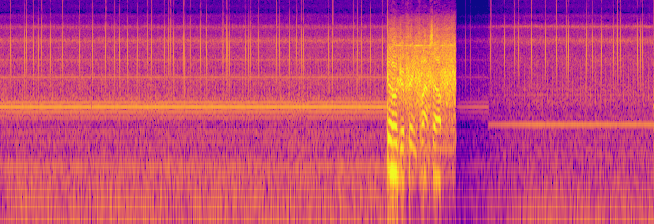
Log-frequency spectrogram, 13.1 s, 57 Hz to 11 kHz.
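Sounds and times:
faint crackling clicks: 0.0 - 7.8, 9.1 - 13.0
intercom hum and hiss: 0.0 - 9.2.

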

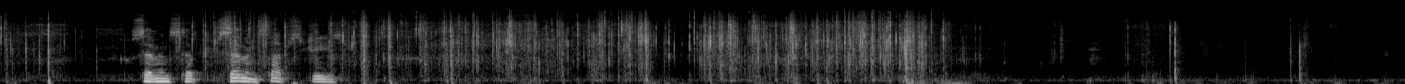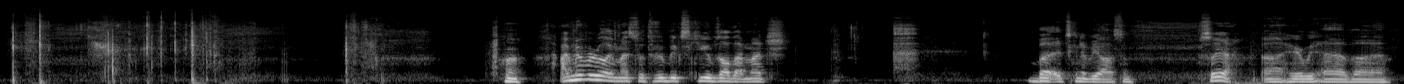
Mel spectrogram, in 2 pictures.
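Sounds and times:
plastic bag crinkling: 0.0 - 10.7
paper rustling: 1.8 - 9.7.

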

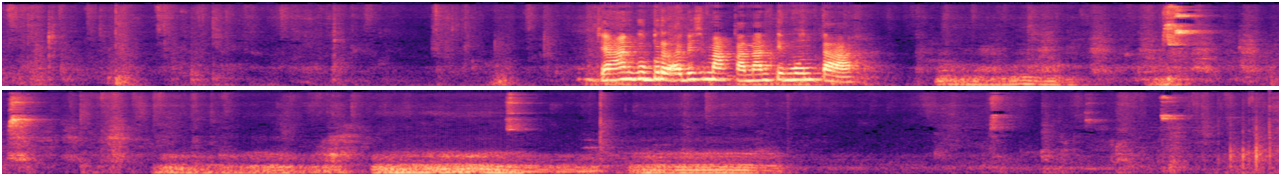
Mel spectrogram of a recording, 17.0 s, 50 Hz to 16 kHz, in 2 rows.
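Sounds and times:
dogs growling: 6.1 - 7.8, 9.2 - 13.9.

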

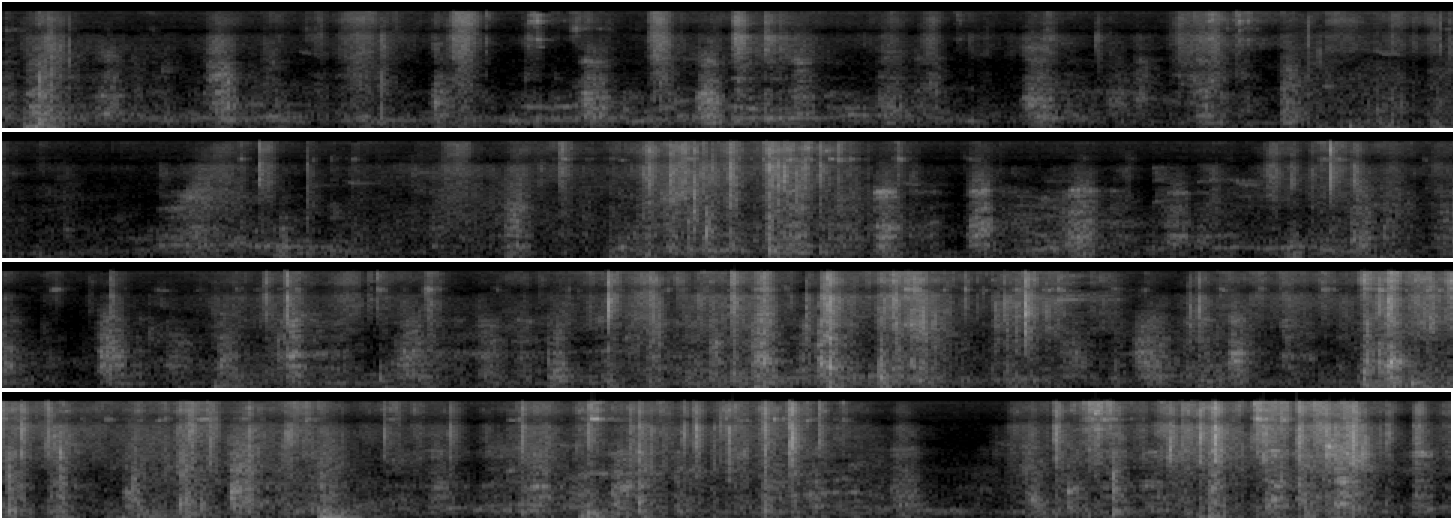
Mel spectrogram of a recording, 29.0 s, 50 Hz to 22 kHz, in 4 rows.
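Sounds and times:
dog whimpering and panting: 0.0 - 29.0
claws clicking on tiled floor: 10.0 - 12.2, 13.6 - 29.0.

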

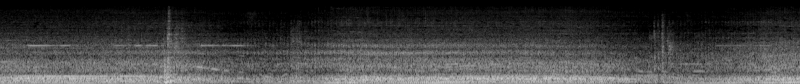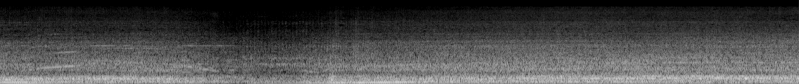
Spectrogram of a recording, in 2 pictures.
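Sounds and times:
backhoe diesel engine revving: 0.0 - 15.9.

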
